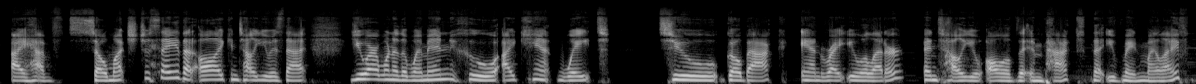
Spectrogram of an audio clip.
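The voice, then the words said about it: Emotional, choked-up voice. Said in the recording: “I'm totally getting choked up.”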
